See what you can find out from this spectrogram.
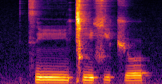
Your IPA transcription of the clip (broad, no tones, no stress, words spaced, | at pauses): t͡sĩːǀʰĩɕit͡ʃo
